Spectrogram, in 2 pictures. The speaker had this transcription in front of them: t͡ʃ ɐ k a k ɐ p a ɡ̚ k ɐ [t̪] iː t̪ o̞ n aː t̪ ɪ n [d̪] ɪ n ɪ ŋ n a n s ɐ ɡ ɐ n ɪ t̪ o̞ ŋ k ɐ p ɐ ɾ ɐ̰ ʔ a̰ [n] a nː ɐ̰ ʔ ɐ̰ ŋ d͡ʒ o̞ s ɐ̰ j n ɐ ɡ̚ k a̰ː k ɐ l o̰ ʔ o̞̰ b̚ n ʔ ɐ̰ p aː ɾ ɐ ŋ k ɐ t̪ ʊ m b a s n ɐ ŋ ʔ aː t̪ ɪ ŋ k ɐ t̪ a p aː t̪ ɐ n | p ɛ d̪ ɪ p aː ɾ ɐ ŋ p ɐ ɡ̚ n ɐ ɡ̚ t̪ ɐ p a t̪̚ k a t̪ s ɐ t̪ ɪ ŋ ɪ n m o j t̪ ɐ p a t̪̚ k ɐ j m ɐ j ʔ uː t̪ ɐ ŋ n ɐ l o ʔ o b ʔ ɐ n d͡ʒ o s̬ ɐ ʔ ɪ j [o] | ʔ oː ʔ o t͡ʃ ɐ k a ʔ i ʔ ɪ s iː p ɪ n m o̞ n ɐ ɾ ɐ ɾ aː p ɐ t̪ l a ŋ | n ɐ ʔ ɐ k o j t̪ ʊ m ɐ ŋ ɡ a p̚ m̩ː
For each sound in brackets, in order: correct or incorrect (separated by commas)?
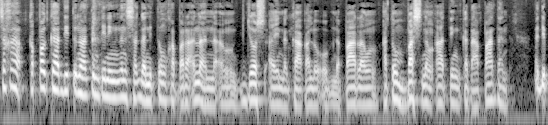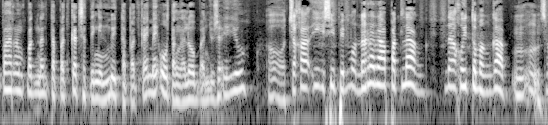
incorrect, incorrect, correct, correct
